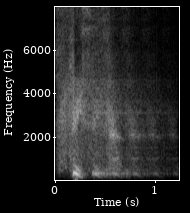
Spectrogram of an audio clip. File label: Announcer ends 6sec, fr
